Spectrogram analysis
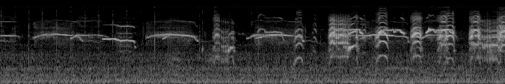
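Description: Slender-billed gulls, adult and chick: thin, high, slightly falling whistles at first, then harsher, rapidly repeated nasal calls.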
